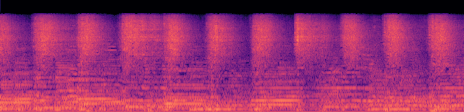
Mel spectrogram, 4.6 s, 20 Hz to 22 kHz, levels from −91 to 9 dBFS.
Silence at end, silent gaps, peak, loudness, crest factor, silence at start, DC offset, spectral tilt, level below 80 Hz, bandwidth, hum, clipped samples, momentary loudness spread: 0 s; none; 0 dBFS; -16 LUFS; 18 dB; 0 s; 3%; -2.5 dB/octave; -40 dBFS; 13.5 kHz; none; under 0.1%; 4 LU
